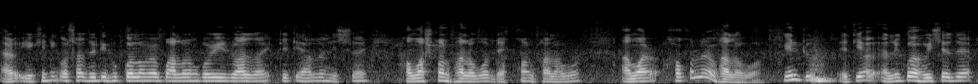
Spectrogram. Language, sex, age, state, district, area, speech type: Assamese, male, 60+, Assam, Darrang, rural, spontaneous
